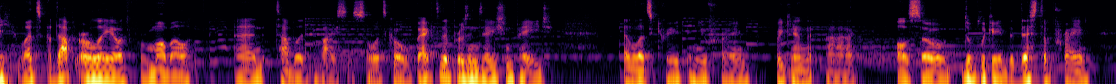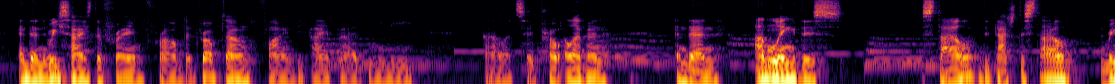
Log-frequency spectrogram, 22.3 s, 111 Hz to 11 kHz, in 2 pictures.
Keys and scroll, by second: 6.1 BackSpace, 7.1 f, 7.5 BackSpace, 9.8 super+d.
